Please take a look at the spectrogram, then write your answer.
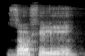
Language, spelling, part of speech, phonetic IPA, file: Russian, зоофилии, noun, [zɐɐfʲɪˈlʲiɪ], Ru-зоофилии.ogg
- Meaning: inflection of зоофили́я (zoofilíja): 1. genitive/dative/prepositional singular 2. nominative/accusative plural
